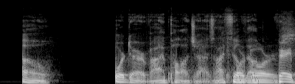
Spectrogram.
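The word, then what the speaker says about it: hors d'oeuvre: But uh especially as a horde divore. Hordavore. Yes. Yeah. I'm being told that's Hang on a second. Our French uh our French analyst is telling me that's pronounced o or derv.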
